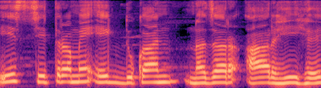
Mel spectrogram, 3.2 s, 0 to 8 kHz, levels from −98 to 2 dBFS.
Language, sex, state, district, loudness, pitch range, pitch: Hindi, male, Chhattisgarh, Sukma, -14 LUFS, 185-220 Hz, 205 Hz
